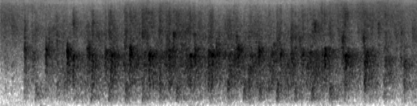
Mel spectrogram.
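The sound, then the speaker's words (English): An audience at Prairie applauds a speaker as he is introduced, with many overlapping claps forming a dense, even patter that holds at a fairly loud level for several seconds without any talking. “Usually people wait till the end to decide whether to applaud or not.”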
